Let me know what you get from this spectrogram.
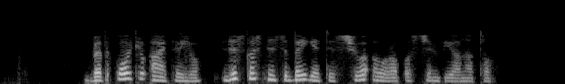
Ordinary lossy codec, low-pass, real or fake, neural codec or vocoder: AAC, 16 kbps; 10.8 kHz; fake; codec, 16 kHz in and 24 kHz out, 0.6 kbps, FocalCodec, streaming, 2048 codes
